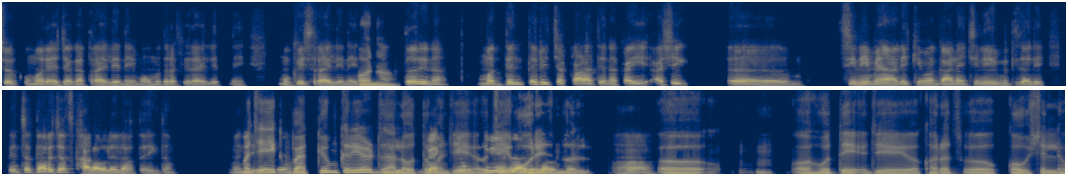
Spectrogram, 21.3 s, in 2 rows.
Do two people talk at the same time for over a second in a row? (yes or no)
yes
